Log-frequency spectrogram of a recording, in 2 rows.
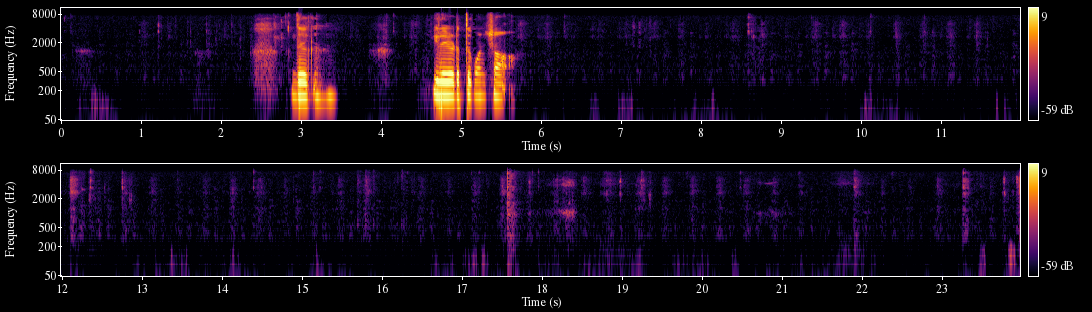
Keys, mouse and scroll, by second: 0.3-0.8 scroll up 2, 0.8 middle click, 1.2 scroll up 2, 1.5-3.5 middle drag, 3.5 click, 4.3-5.6 shift+middle drag, 5.6-7.0 drag, 7.0 ctrl+z, 7.7-12.4 drag, 12.4 shift+middle click, 13.3-23.3 drag, 23.3-23.9 scroll down 2.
